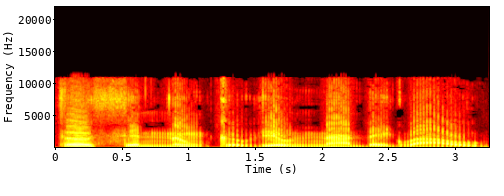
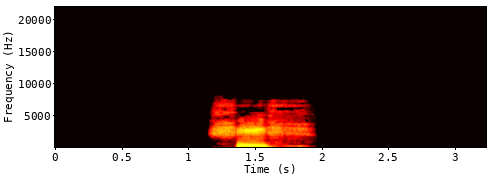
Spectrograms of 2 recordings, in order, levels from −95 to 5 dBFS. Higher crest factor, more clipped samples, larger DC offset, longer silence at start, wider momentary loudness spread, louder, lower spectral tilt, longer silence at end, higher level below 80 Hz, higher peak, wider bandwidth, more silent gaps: second, 10 dB vs 22 dB; first, 0.7% vs under 0.1%; neither; second, 0.05 s vs 1.15 s; second, 5 LU vs 23 LU; first, -11 LUFS vs -21 LUFS; about the same, -4.5 dB/octave vs -4.5 dB/octave; second, 0 s vs 1.35 s; first, -30 dBFS vs -72 dBFS; first, 0 dBFS vs -6 dBFS; first, 12 kHz vs 7.8 kHz; neither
